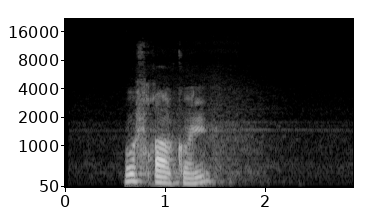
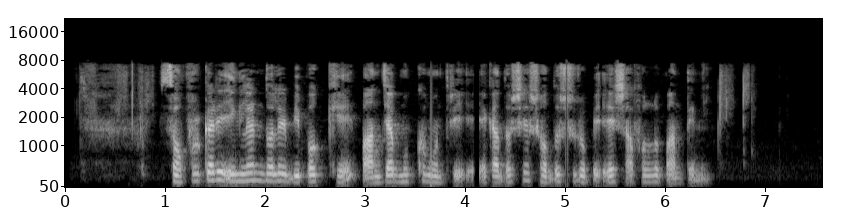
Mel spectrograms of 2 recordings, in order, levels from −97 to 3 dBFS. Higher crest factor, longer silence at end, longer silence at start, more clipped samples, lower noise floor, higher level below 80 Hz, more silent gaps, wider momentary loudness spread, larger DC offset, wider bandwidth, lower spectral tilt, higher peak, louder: about the same, 24 dB vs 22 dB; first, 1.45 s vs 0.75 s; first, 0.6 s vs 0.15 s; neither; second, -71 dBFS vs -80 dBFS; second, -74 dBFS vs -66 dBFS; neither; second, 12 LU vs 19 LU; neither; first, 10.5 kHz vs 8 kHz; first, -9 dB/octave vs -2.5 dB/octave; about the same, -4 dBFS vs -4 dBFS; about the same, -23 LUFS vs -24 LUFS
